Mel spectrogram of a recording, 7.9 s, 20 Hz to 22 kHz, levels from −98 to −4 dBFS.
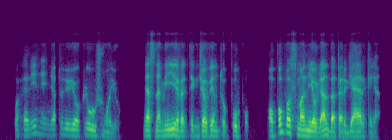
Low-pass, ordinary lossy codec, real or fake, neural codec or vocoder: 7.2 kHz; Opus, 32 kbps; fake; codec, 16 kHz, 0.8 kbps, ZipCodec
